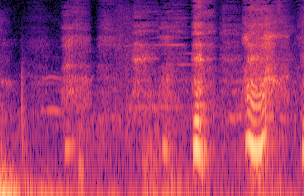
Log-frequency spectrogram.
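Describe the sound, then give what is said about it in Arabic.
Ragged, heavy breathing with a few sharp gasps and strained, whimpering catches of voice, uneven and rising in bursts, as Ibn Muljam al-Muradi pants in fear after coming running. “ما لك تلهث خائفا يا مرادي؟”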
